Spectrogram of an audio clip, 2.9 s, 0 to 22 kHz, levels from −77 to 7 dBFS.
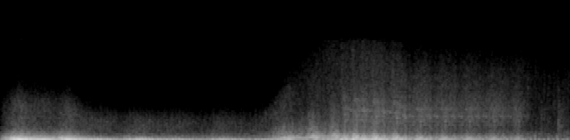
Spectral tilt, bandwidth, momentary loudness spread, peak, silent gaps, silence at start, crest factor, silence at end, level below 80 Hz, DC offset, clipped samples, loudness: -8.5 dB/octave; 11 kHz; 13 LU; -2 dBFS; none; 0 s; 16 dB; 0 s; -32 dBFS; under 0.1%; under 0.1%; -21 LUFS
